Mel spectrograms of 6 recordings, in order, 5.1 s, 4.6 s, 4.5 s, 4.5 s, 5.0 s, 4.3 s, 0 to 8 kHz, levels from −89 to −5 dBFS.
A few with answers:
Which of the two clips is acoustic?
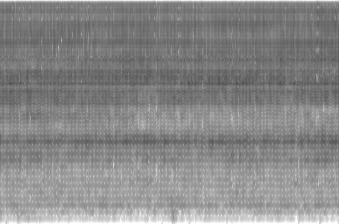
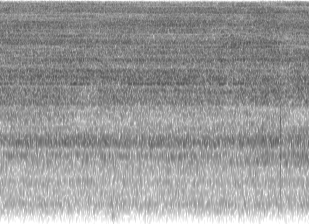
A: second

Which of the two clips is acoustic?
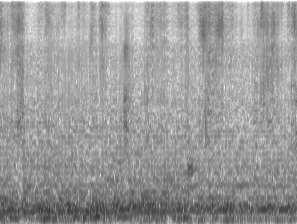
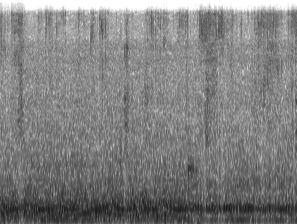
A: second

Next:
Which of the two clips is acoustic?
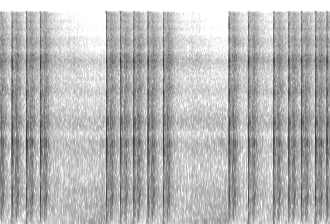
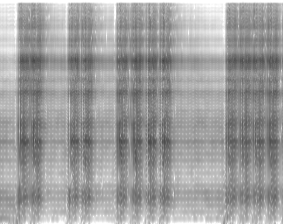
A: first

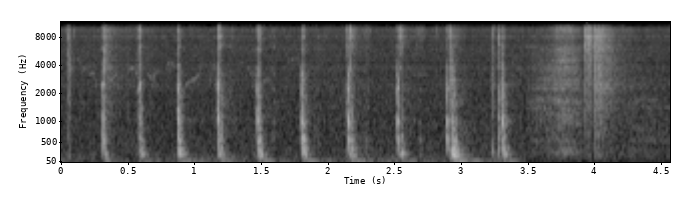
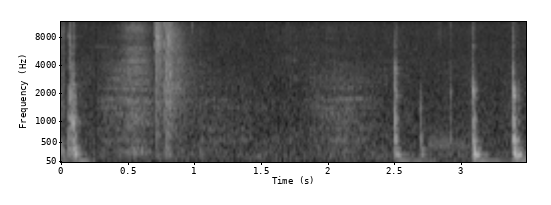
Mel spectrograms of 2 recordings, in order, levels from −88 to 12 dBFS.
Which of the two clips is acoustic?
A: second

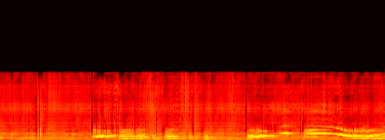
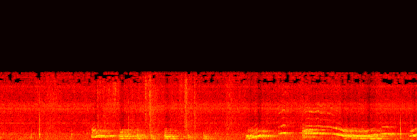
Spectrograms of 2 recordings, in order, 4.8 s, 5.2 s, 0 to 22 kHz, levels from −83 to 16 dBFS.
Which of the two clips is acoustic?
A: second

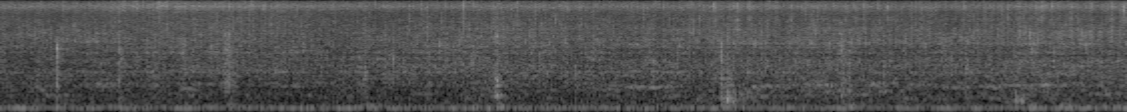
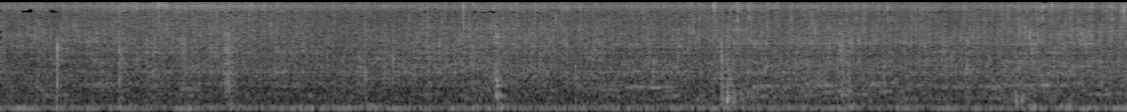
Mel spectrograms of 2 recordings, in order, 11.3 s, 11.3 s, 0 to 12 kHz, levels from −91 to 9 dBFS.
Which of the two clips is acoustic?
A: second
